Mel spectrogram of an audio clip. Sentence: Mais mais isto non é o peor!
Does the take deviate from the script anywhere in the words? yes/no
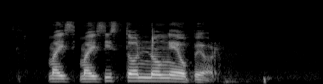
no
